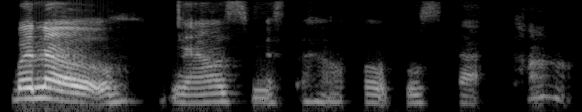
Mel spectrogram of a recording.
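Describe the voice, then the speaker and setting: A woman with a slightly low voice and co-hosts a podcast in relaxed conversation. She speaks softly and easily, but she pushes back quickly when she disagrees. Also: vocal fry, husky. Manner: relaxed, soft-spoken, quick to push back. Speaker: podcast co-host. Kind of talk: casual chat.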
